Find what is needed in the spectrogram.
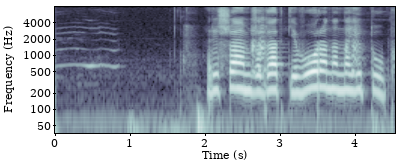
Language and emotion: Russian, neutral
